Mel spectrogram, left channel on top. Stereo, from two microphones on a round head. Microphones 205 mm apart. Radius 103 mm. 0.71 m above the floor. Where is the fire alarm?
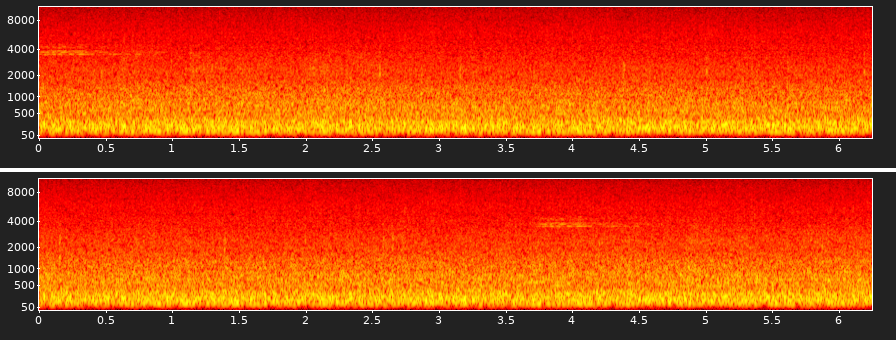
I don't hear a fire alarm.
